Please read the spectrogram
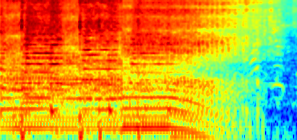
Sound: music fades out as lawnmower shuts off

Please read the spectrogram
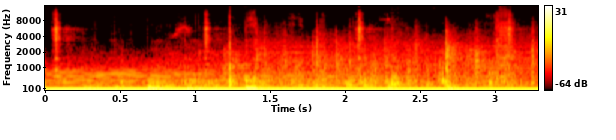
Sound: rustling sounds

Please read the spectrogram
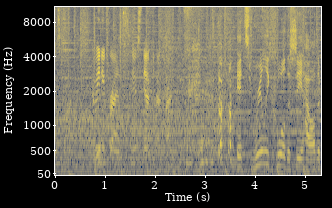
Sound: laughter

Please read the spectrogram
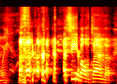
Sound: both laughing

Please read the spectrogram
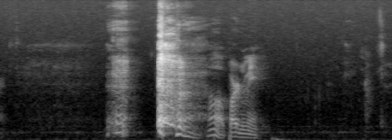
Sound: coughs

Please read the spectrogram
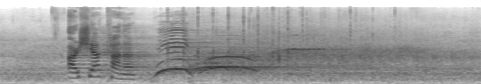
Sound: audience cheers and applauds

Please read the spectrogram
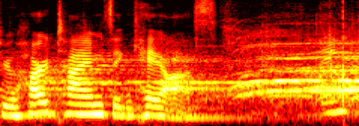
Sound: cheering

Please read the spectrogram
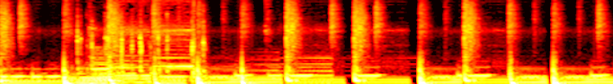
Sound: keyboard clacking

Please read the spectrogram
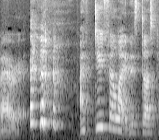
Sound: laughing

